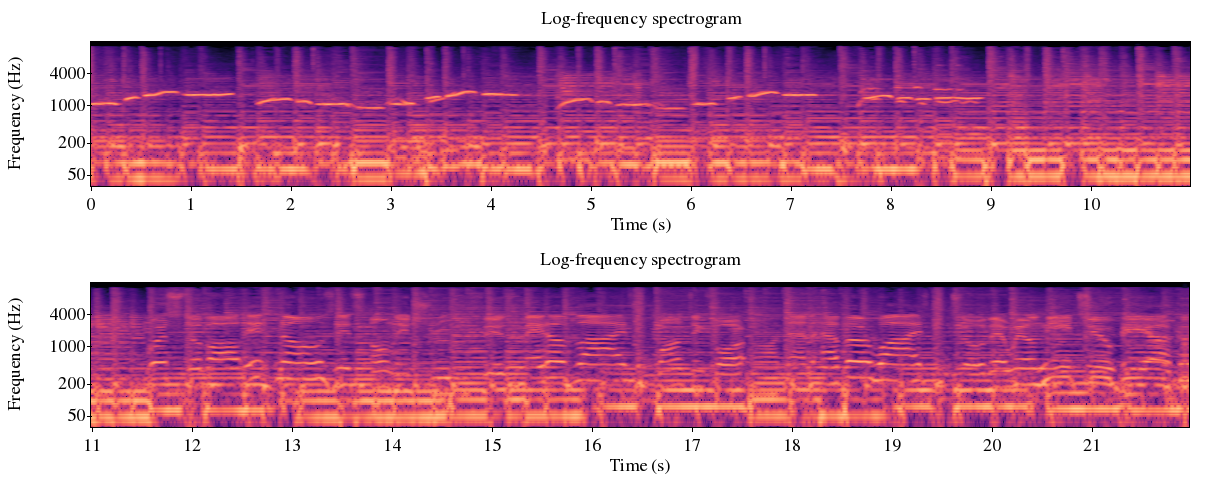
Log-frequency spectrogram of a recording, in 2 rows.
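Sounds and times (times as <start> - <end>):
person whistling a lilting melody: 0.0 - 9.2
band accompaniment with drums and bass: 0.0 - 21.9
speech: 17.1 - 21.9.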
